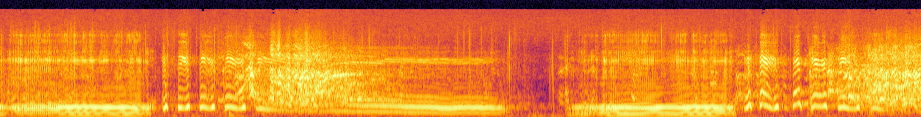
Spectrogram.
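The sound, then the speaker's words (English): A man snores loudly: long, rumbling, drawn-out snorts that rise and fall in a slow repeating rhythm, with a brief pause between breaths. “It's the only way I can stop you from snoring.”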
